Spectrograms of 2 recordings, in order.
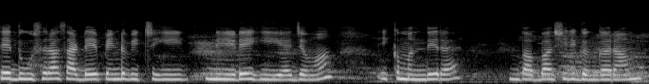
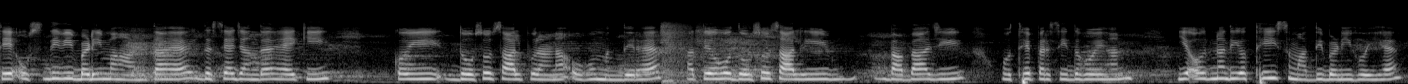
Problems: constant background noise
